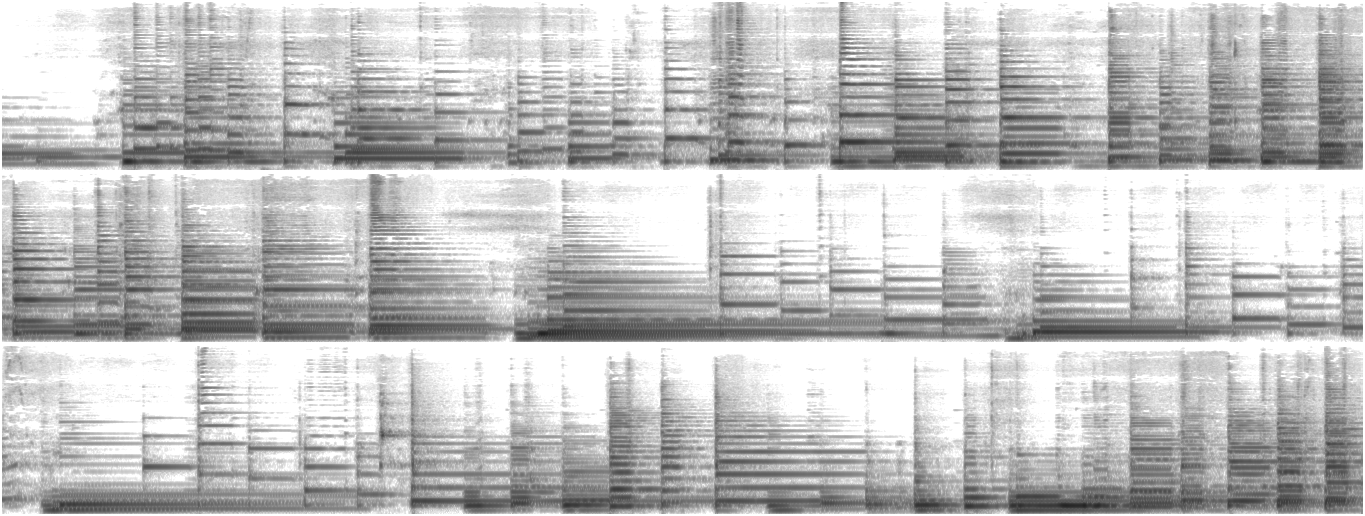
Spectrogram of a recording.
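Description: Background music: a solo acoustic guitar playing a slow piece of single plucked notes and chords that ring and fade, with a few longer held chords near the middle.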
